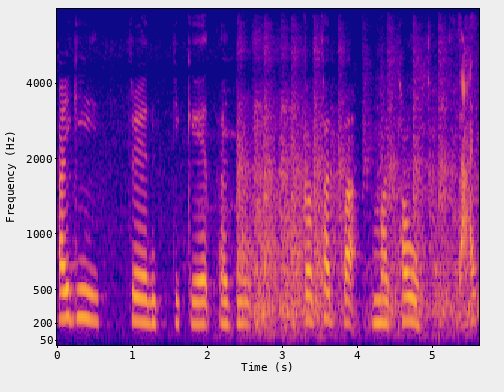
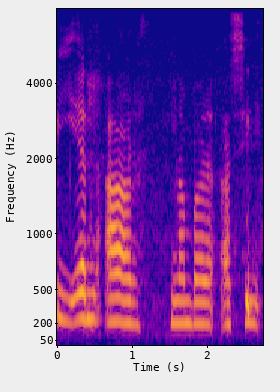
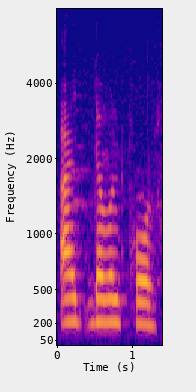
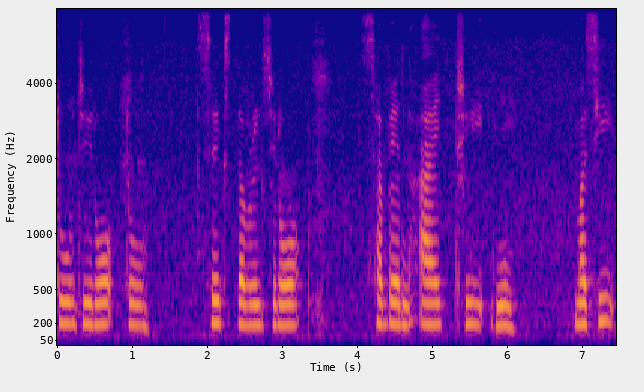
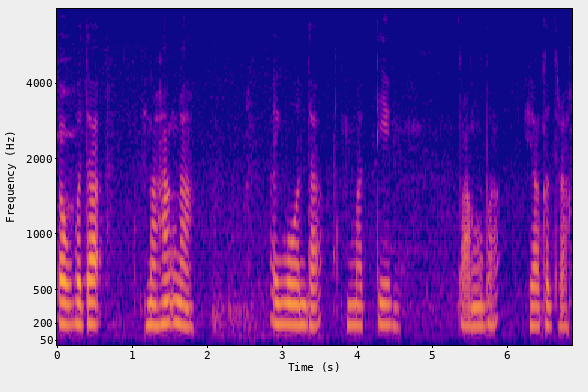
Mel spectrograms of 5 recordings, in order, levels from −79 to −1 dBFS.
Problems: background sounds at intervals, background conversations at intervals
